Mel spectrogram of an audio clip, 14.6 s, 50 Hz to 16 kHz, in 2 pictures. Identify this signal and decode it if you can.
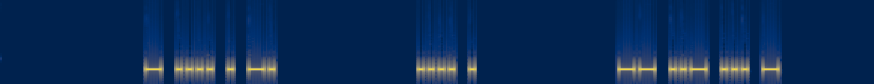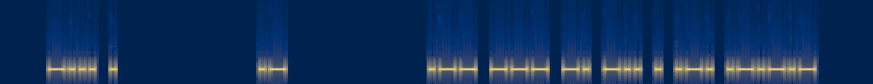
Morse code, heard as a keyed tone, about 27 wpm, 700 Hz. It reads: THEN HE MUST BE A WONDER.
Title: 4x Word-Spacing - Sentences from Top 500 Words - 28wpm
